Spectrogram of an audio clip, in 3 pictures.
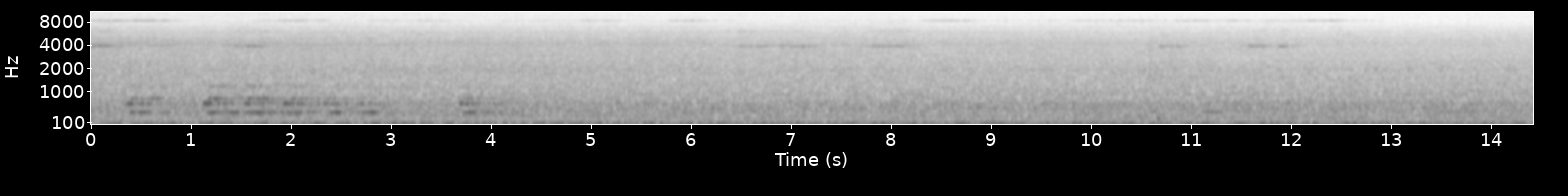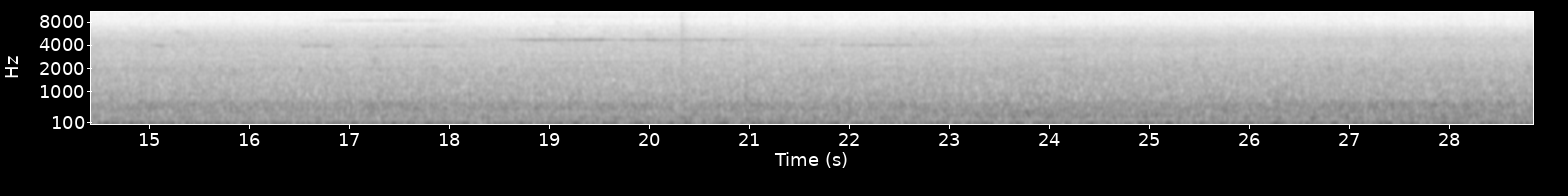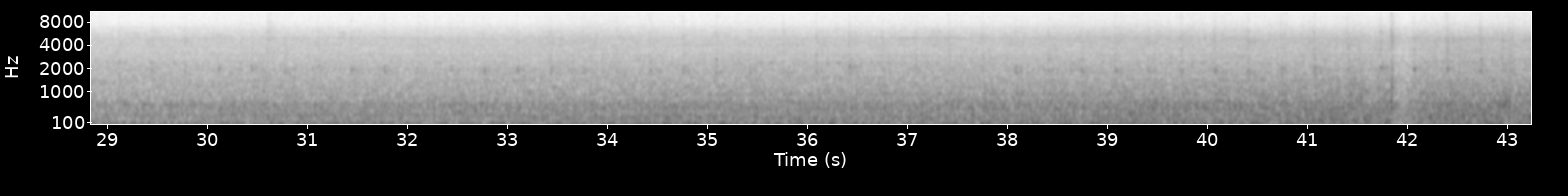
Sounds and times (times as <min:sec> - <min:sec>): Railroad car, train wagon: 0:00.0 - 0:43.2
Train: 0:00.0 - 0:43.2.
